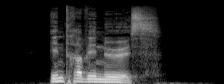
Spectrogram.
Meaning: intravenous
- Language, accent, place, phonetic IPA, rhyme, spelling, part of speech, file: German, Germany, Berlin, [ɪntʁaveˈnøːs], -øːs, intravenös, adjective, De-intravenös.ogg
